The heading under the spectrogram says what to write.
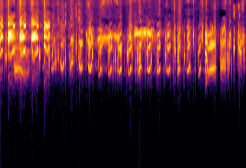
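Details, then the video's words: Coastal swiftlets from the south chattering; a run of short, evenly spaced chip notes repeats rapidly through the middle, set against a higher buzzing twitter and clicks. "Suara Walet Pantai Dari Selatan"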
